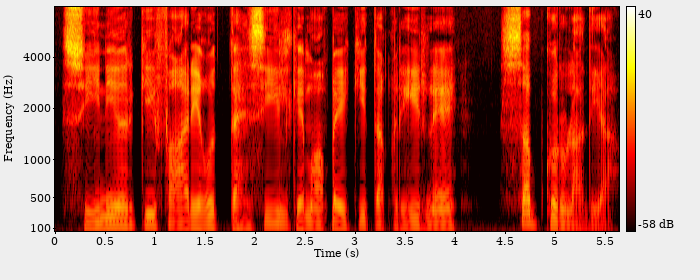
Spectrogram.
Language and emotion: Urdu, sad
